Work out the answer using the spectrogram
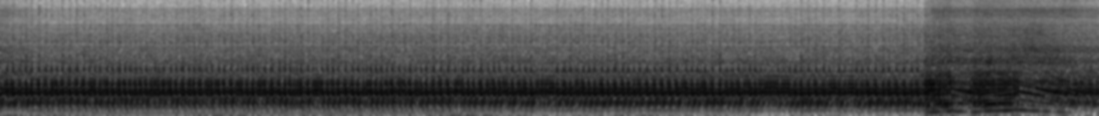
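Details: Used chainsaw with old fuel dumped, fresh fuel added, and the fuel line primed: steady, even high buzz with no misses or surging, pitch wobbling briefly at the end; running cleanly.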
